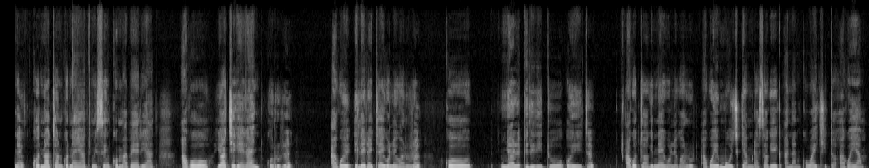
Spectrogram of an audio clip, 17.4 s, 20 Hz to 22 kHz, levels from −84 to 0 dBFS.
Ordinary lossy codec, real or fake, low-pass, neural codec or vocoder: none; fake; none; vocoder, 44.1 kHz, 128 mel bands, Pupu-Vocoder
